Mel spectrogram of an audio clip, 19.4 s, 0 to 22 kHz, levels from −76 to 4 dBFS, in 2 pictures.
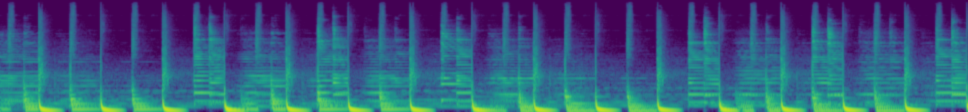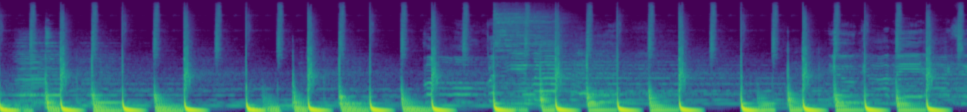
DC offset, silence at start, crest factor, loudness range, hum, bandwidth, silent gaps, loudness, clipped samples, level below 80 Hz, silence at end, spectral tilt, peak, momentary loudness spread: under 0.1%; 0 s; 12 dB; 1 LU; none; 19 kHz; none; -15 LUFS; under 0.1%; -14 dBFS; 0 s; -5.5 dB/octave; 0 dBFS; 5 LU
